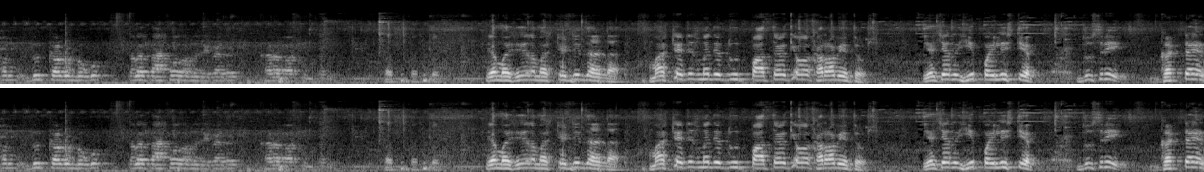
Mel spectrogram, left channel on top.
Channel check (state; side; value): identical; both; correlation 1.00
